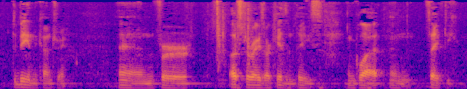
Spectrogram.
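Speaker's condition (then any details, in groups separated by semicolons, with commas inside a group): No condition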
